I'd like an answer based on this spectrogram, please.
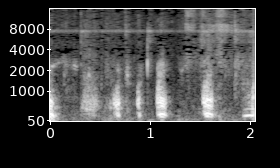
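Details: Domestic pig giving birth, recorded 28 July 2020: about seven short, low, throaty grunts in quick uneven succession over two seconds, with a faint steady high hiss behind them.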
